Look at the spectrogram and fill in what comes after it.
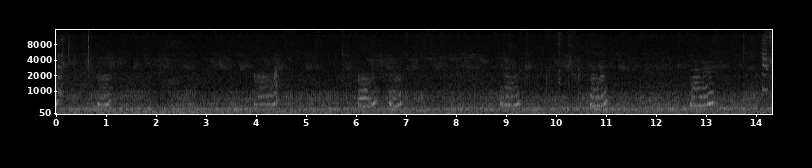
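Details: Young kittens still nursing from their mother cat give short, thin meows, each dipping then rising, repeated every second or two amid a steady low hum of background noise.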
